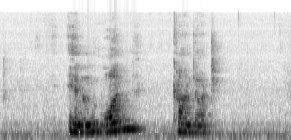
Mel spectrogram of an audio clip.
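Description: An elderly man reads aloud nearby in short phrases.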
